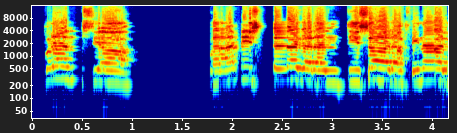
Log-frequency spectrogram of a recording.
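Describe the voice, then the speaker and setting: A man's extremely high, raised and projected voice, very slow and monotone, with music in the background. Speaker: streamer and live commentator. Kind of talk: live sports commentary over a Roblox soccer match. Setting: online game stream. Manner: breathless, drawn-out goal calls with bursts of disbelief.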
